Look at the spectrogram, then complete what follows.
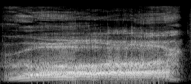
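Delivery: a deep, full-voiced bear roar; the retake, a real rumbling bear roar; proper roar. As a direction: give the roar its full weight this time. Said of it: "let me do that again".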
